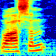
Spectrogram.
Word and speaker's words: Wassam: I asked Sergeant Wassam, yes, her name does rhyme with awesome, what her big takeaway is from this pandemic experience.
